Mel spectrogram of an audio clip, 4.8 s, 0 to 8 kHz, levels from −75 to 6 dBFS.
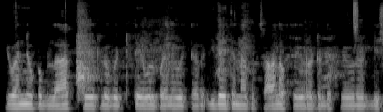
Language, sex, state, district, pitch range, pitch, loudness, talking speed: Telugu, male, Telangana, Nalgonda, 100-110 Hz, 105 Hz, -26 LUFS, 225 wpm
